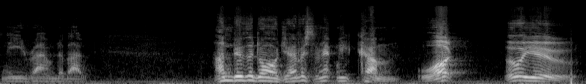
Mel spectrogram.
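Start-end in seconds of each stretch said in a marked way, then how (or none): 2.1-4.0 high, loud call at a door. A narrator's reading. Absalom calls to the smith through the door, loud. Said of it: "calling at smith's door". 4.2-5.8 louder surprised challenge; gruff-ish surprised call. A narrator's reading. Smith calls back at the knock, loud and surprised. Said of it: "smith answers".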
